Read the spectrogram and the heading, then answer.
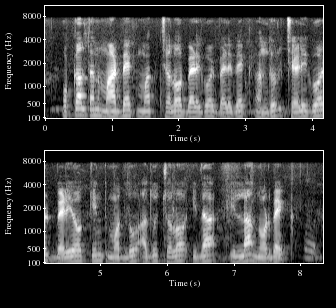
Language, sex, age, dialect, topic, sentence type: Kannada, male, 18-24, Northeastern, agriculture, statement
